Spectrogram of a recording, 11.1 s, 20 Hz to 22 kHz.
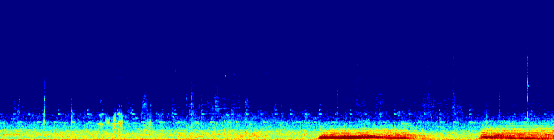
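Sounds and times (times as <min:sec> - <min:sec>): train horn blasts: 0:06.3 - 0:08.7, 0:09.5 - 0:11.0.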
